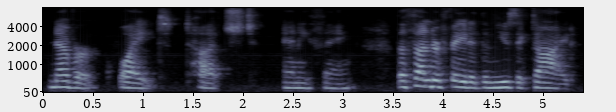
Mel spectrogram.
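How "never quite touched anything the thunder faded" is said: plain reading voice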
